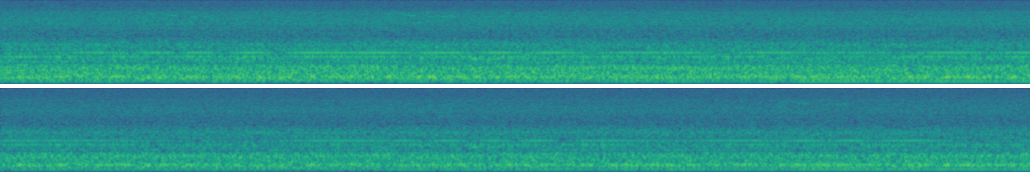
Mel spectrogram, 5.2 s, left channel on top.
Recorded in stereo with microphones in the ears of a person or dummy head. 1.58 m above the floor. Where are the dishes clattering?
No dishes clattering in this recording.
